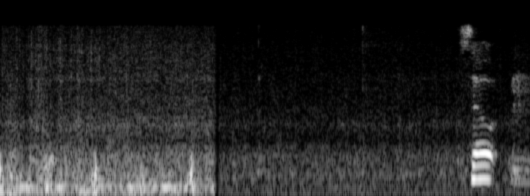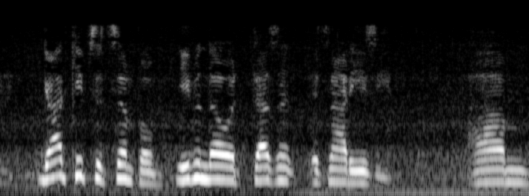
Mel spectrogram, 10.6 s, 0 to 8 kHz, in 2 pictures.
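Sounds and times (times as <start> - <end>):
rain falling: 0.0 - 10.5
speech: 4.7 - 9.3, 10.0 - 10.5.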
